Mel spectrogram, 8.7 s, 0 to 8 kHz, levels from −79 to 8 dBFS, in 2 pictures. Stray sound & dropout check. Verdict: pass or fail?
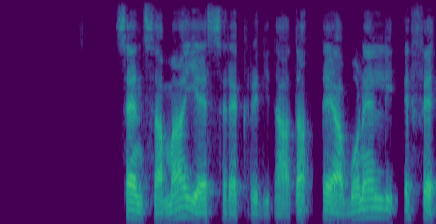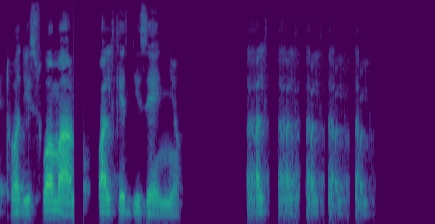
fail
